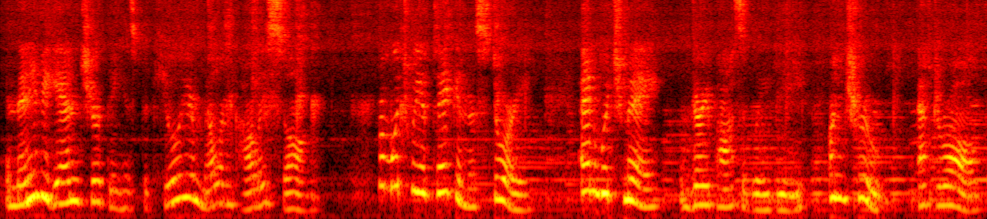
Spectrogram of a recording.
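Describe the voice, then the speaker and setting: Lively woman storyteller on a dull old record. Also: mid-range voice, moderate pace, faint music behind. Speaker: narrator. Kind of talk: expressive scripted fairy-tale narration.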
